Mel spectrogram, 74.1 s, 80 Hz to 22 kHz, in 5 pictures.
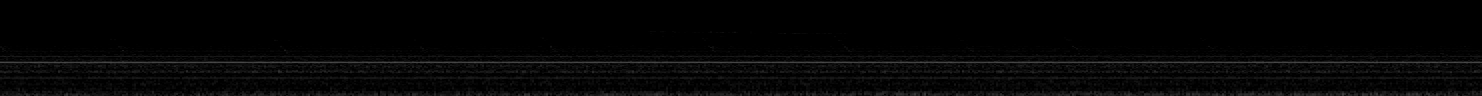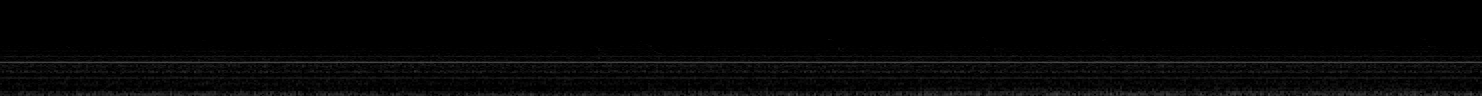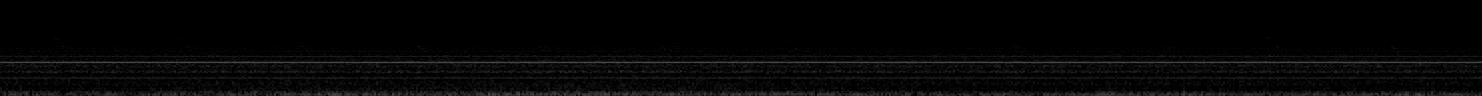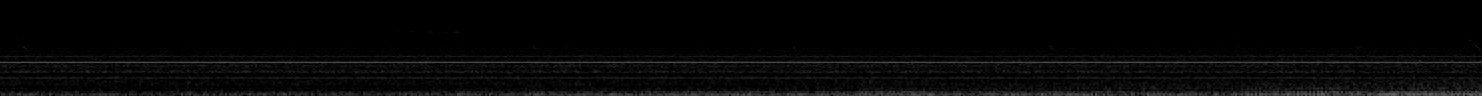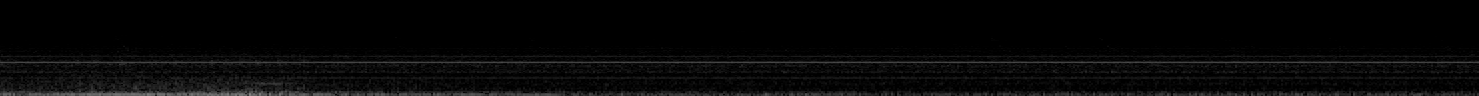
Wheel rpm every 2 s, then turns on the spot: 0, 0, 0, 0, 0, 0, 0, 0, 0, 0, 0, 0, 0, 0, 0, 0, 0, 0, 0, 0, 0, 0, 0, 0, 0, 0, 0, 0, 0, 0, 0, 0, 0, 0, 0, 0, 0.
none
